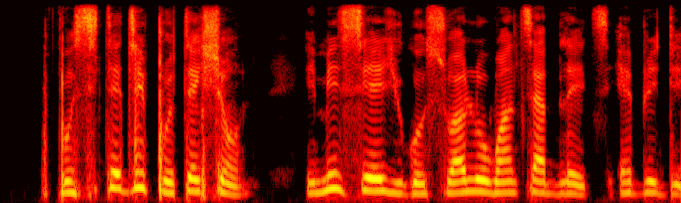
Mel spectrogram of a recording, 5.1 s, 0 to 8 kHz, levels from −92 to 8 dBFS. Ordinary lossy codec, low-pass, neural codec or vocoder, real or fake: none; 7.2 kHz; codec, 16 kHz, 4 kbps, FreqCodec, larger model; fake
